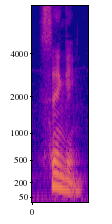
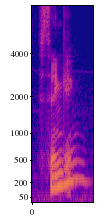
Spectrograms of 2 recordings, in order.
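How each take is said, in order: First: Said in the usual way. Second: Sharply rising question, much higher; Singing? leaps way up in pitch; surprised echo. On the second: A narrator's reading. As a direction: echo the word in disbelief. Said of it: "Yamada repeated".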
